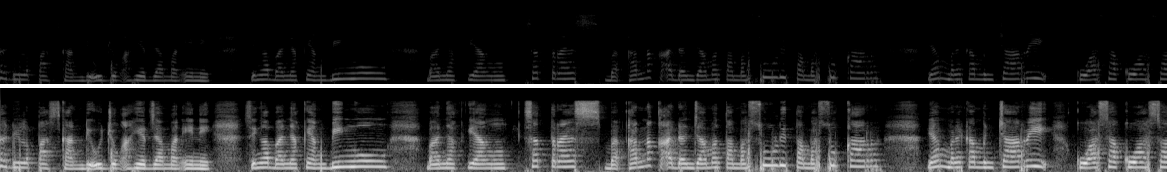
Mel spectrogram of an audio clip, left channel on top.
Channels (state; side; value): quieter; left; 36.1 dB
